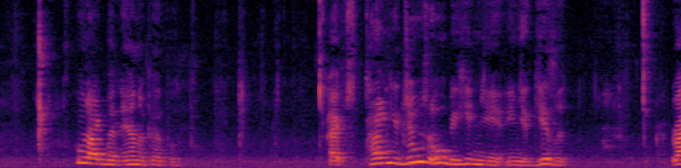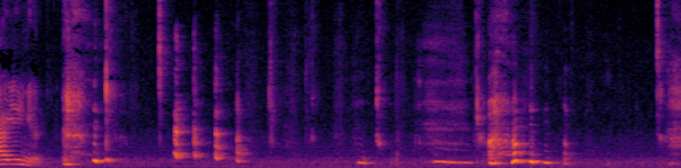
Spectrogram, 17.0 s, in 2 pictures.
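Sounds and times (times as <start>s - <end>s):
person chewing salad: 2.3s - 4.1s, 7.2s - 8.4s, 9.1s - 13.8s.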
